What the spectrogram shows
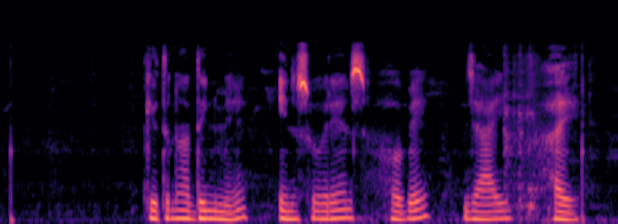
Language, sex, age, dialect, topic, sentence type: Magahi, male, 31-35, Northeastern/Surjapuri, banking, question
